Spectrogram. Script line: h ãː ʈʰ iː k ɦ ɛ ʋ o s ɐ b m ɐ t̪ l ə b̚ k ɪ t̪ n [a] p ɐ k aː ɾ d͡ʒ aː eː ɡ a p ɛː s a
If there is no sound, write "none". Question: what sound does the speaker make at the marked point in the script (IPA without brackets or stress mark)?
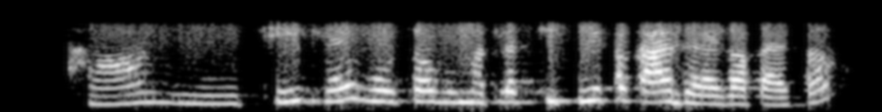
e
